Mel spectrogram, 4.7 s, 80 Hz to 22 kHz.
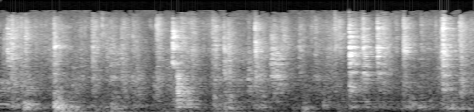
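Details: Cairn Terrier puppies, about nine weeks old, give short, broken yelps and whines amid indoor shuffling; born 25 April 2012, recorded 28 June 2012.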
